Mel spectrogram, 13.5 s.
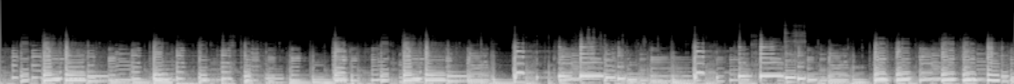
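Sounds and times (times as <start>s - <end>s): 
laidback bass guitar groove: 0.0s - 13.5s.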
